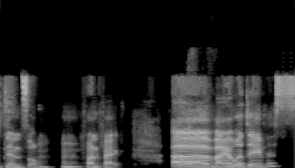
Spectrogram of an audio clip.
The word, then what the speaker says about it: Denzel: Eddie Murphy Denzel Denzel Denzel like tinsel let's say he said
